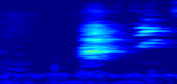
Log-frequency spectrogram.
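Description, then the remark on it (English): A dog lets out two quick, clipped barks in close succession, fairly soft, with no one talking over them. “My dog is clearly into this.”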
